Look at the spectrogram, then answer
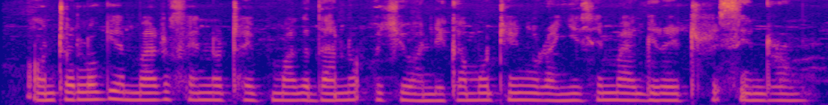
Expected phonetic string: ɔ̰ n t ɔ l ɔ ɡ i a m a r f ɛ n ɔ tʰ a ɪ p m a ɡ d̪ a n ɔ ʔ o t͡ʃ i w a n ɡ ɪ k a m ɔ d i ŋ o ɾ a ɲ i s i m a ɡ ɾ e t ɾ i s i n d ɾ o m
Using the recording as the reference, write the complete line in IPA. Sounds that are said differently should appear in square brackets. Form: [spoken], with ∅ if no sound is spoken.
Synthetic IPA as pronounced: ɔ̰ n t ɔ l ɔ ɡ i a m a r f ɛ n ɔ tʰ a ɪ p m a ɡ d̪ a n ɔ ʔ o t͡ʃ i w a n [d] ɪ k a m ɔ [t] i ŋ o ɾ a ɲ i s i m a ɡ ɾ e t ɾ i s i n d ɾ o m

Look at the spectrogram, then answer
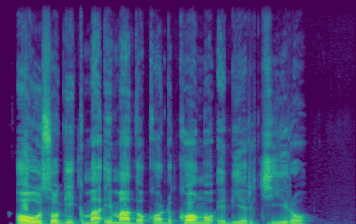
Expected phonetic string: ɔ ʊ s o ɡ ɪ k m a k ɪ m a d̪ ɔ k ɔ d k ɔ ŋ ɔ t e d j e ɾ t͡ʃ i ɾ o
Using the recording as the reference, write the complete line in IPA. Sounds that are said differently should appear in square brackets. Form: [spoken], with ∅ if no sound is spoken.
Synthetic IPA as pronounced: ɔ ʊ s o ɡ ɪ k m a [ʔ] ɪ m a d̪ ɔ k ɔ d k ɔ ŋ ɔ [ʔ] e d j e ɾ t͡ʃ i ɾ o

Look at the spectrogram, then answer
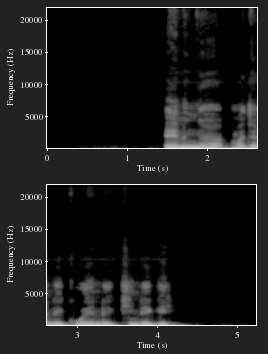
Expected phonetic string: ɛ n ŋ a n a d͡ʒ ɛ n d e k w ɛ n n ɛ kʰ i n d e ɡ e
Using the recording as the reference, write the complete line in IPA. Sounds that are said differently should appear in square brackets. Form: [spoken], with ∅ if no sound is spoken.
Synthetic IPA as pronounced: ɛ n ŋ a [m] a d͡ʒ [a] n d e k w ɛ n [d] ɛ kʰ i n d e ɡ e

